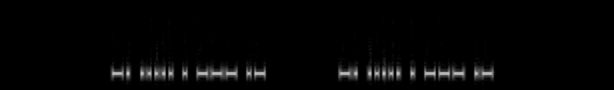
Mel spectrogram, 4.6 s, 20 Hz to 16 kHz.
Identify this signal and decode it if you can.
Morse code, heard as a keyed tone, about 41 wpm, 700 Hz. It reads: N5EOA N5EOA
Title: USA Call Signs - 5 Characters - Repeated 2x - 45wpm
